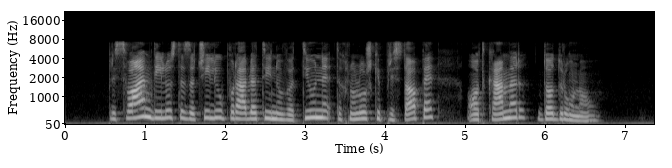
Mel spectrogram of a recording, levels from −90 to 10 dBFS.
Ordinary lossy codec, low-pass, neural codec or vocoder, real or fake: none; 7.2 kHz; none; real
